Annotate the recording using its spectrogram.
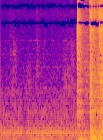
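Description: Quiet room tone with a faint steady hum, then, about one and a half seconds in, a short, sudden clatter as an air fryer grill tray is handled and set down on a wooden cutting board.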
